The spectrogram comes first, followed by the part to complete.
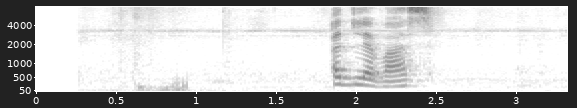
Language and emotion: Russian, positive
